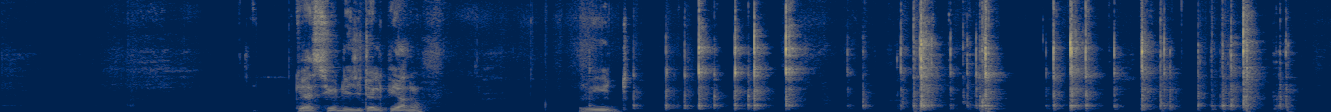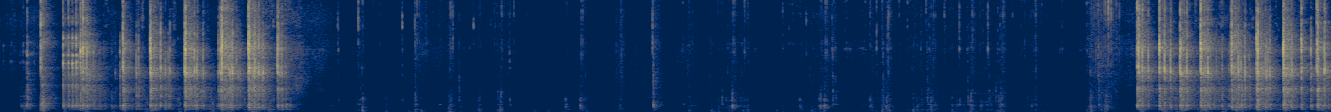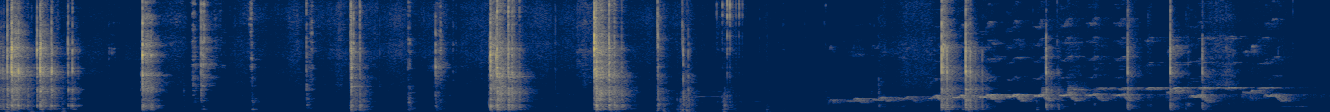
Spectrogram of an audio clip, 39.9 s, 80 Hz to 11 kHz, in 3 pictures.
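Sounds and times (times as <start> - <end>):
rapid plastic clattering: 5.9 - 28.2.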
